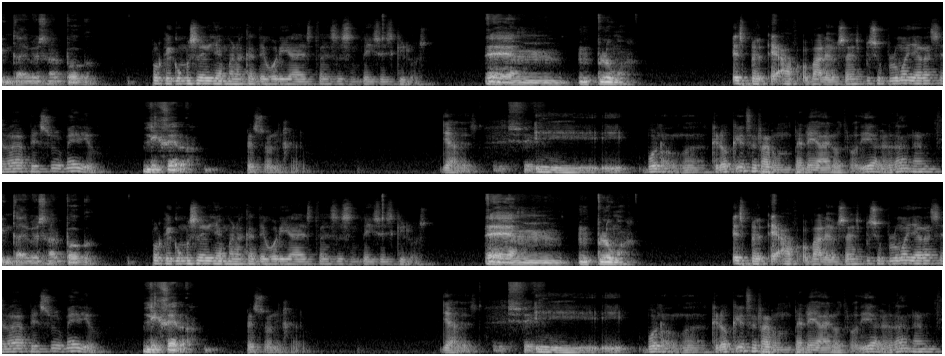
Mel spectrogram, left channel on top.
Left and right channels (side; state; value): both; normal; correlation 0.91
